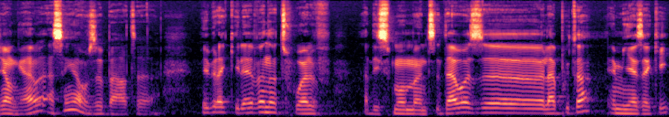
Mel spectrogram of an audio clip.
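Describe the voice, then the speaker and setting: A man in a French accent speaks at a moderate pace and medium pitch, with ordinary pitch variation. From France. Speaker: CG animator. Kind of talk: interview. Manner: hesitant, many fillers.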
